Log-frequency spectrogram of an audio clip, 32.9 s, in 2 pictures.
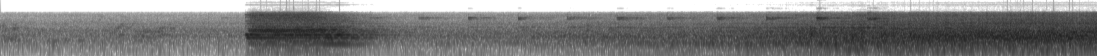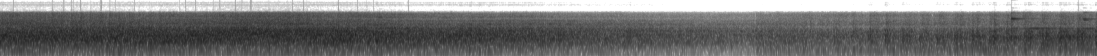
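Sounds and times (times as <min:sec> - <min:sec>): train wheel and rail noise: 0:00.0 - 0:32.9
bell ringing: 0:05.6 - 0:13.3, 0:31.6 - 0:32.9.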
